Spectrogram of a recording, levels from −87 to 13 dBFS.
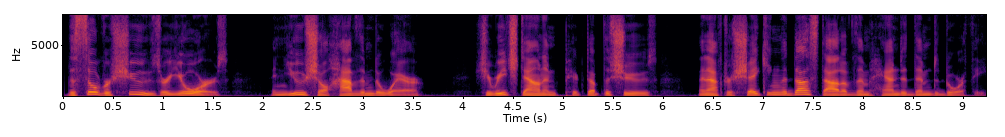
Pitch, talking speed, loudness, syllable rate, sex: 115 Hz, 215 wpm, -20 LUFS, 5.3 syllables/s, male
